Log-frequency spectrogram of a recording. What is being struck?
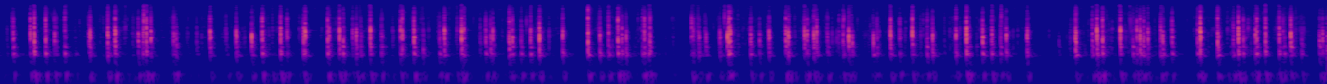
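Plastic split ergonomic keyboard.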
